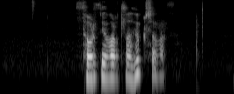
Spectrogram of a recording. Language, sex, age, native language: Icelandic, male, 20-29, Icelandic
